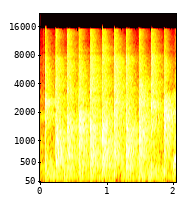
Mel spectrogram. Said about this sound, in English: Okay, today's episode is actually quite exciting because it's a big milestone for us. It's our 10th episode. Clap.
